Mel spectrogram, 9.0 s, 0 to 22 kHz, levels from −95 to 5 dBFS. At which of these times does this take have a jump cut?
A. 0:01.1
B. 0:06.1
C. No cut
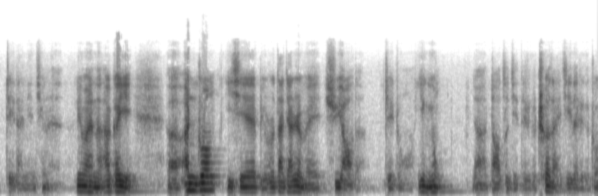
A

